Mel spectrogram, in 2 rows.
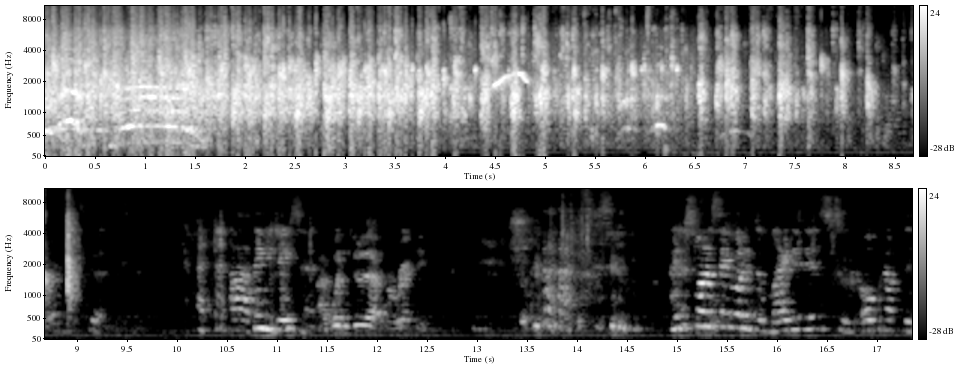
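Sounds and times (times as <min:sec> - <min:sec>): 
people cheering: 0:00.0 - 0:08.9
audience applause for a poet at a poetry reading: 0:00.0 - 0:09.0
speech: 0:16.0 - 0:17.3.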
